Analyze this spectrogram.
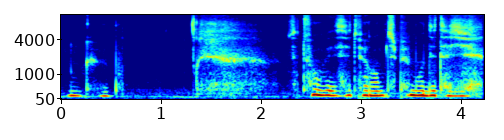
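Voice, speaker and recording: A soft-spoken, somewhat breathy woman's voice of medium pitch, dark and mellow in tone, with flat, monotone intonation. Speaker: webtoon artist. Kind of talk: soft-spoken ASMR drawing tutorial.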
